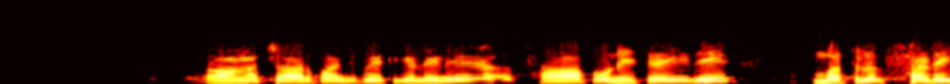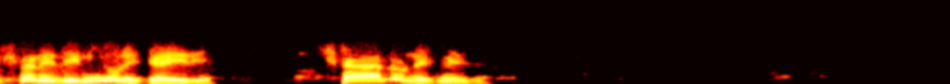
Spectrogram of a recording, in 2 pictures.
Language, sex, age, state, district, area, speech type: Dogri, female, 45-60, Jammu and Kashmir, Reasi, rural, conversation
